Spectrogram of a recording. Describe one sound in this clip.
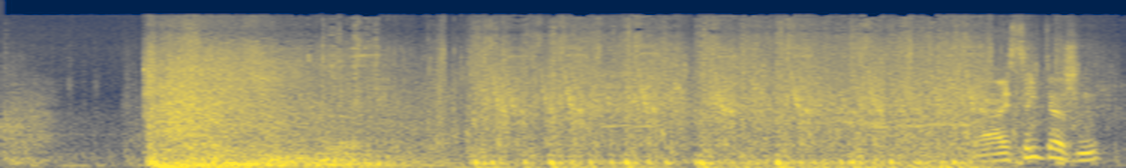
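Explosions and gunfire roar loudly in a game.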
